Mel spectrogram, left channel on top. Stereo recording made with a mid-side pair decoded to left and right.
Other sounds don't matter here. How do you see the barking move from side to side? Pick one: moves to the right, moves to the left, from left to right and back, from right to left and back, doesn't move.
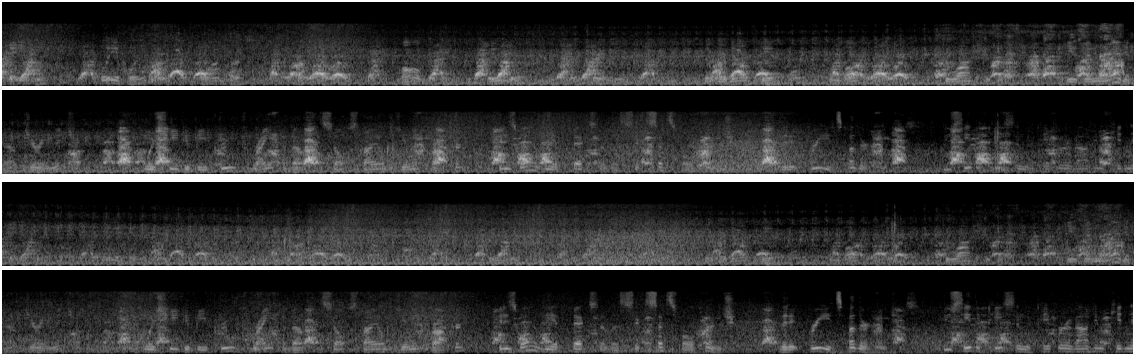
doesn't move.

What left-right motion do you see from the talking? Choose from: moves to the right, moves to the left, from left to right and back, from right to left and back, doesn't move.
moves to the right.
